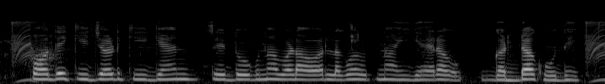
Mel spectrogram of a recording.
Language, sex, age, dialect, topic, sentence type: Hindi, female, 18-24, Kanauji Braj Bhasha, agriculture, statement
